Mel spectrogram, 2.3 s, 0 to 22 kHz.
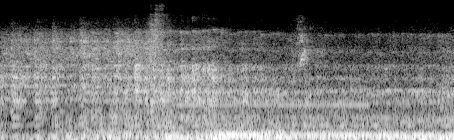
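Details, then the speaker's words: Ford 6.0 Powerstroke diesel cold start before flashing an SCT BX tune, possibly already tuned by a previous owner: a deep, steady rumble with an even diesel clatter and no misses or knocks; a healthy, docile cold idle. "Okay, so before we get started, I figured why not do a cold start so we can see how it sounds before."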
